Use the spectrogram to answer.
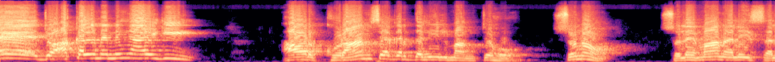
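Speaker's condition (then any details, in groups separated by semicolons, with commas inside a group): No condition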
